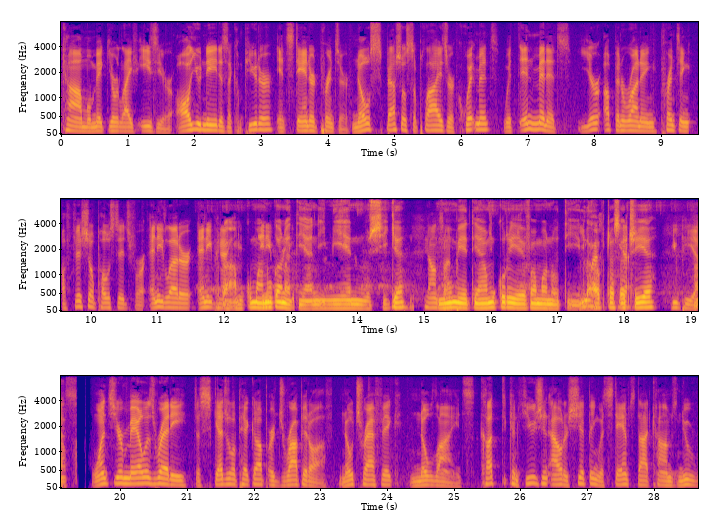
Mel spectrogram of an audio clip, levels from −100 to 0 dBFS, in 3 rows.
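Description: From 11.9 to 11.98 s the speech level dips by roughly 10 dB, then drops far harder in three longer stretches: 12.16 to 15.06 s, 15.53 to 16.89 s and 17.06 to 18.76 s. In each of these the speech falls by as much as about 40 dB. This pattern is likely speech suppressed in double talk. With both ends talking at once, the echo canceller could not separate the near talker from the loudspeaker echo, so it attenuated everything.

At 19.3 to 19.36 s a faint, short scrap of delayed speech appears, sitting about 30 dB below the main speech. It arrives roughly 277 ms after the original. This is likely an echo leak. The far end played the call on a loudspeaker, its canceller failed to remove all of what its microphone picked up, and the residue returned as a late copy.

Immediately after, from 19.39 to 19.52 s, the room background drops by about 40 dB for roughly 100 ms before returning. This is background gated by the echo canceller. 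While the loudspeaker was active, the canceller clamped the microphone down hard, taking the ambient sound with it until it released. The call's microphone processing limits the audio to nothing above 8 kHz throughout, which is expected.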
